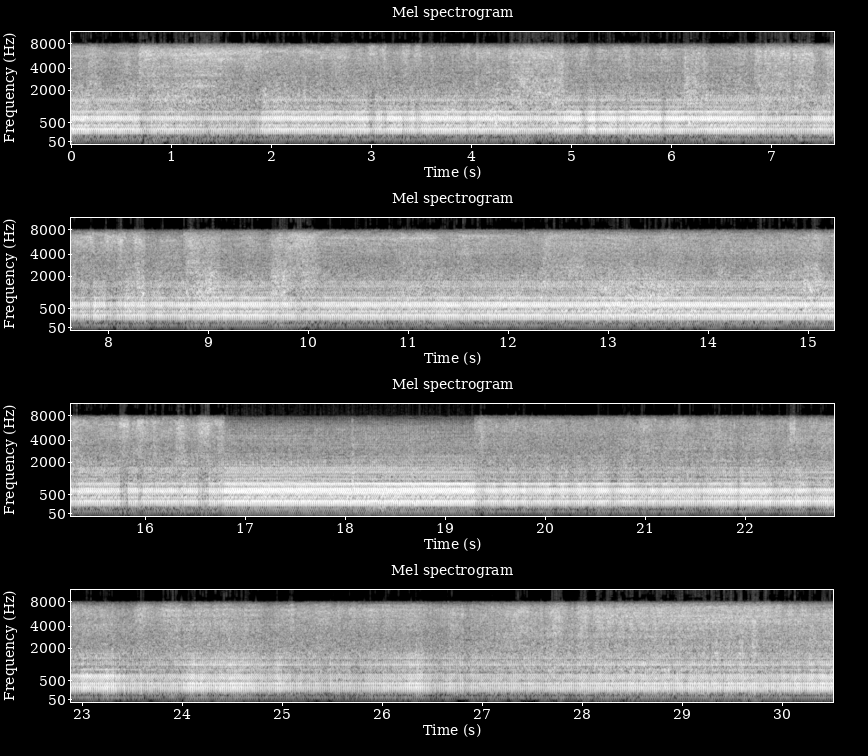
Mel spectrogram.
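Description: Compressed-air blow gun hissing loudly and almost without pause as it blasts dust out of an open desktop PC case, surging and easing as the nozzle is moved, over a steady hum.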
